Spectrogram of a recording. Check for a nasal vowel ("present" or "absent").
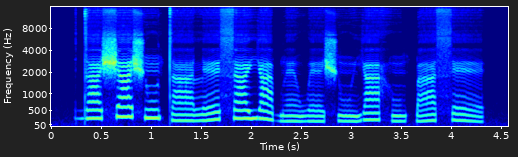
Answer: present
